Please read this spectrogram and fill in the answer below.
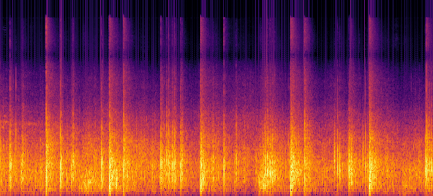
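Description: A Lesli Pamela consumer firework firing a rapid series of aerial shots: sharp bangs about one or two a second, with a rough hiss between them as the bursts open overhead.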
